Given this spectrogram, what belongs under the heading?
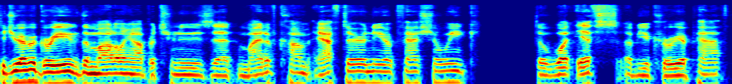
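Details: Adult male; typical speech.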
